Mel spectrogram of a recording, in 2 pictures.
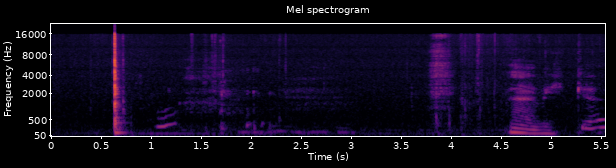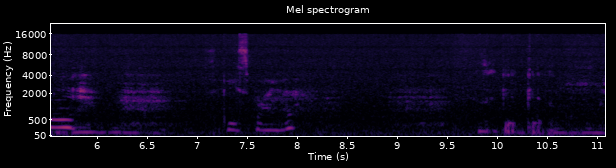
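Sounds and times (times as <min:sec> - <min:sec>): person whispering: 0:09.8 - 0:11.0.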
